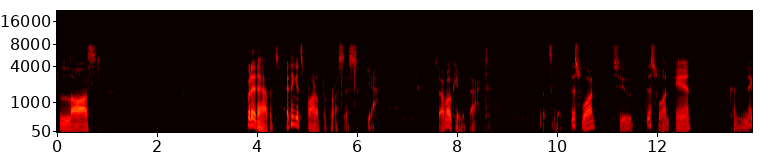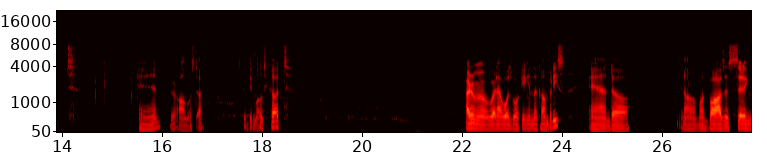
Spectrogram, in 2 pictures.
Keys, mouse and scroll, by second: 0.2 alt+click, 0.8 alt+middle click, 1.4 alt+click, 1.9 alt+middle click, 2.3 alt+right click, 4.7 alt+middle click, 4.9 alt+right click, 5.4 alt+middle click, 6.0 ctrl+z, 7.6 q, 7.9 right click, 9.6 alt+scroll down 1, 9.8 alt+middle click, 10.1 alt+right click, 10.4 alt+click, 10.7 alt+middle click, 10.9 alt+right click, 11.8 shift+click, 12.1 shift+right click, 13.4 shift+scroll down 1, 13.7 alt+middle click, 14.0 alt+right click, 14.3 alt+middle click, 14.5 alt+right click, 14.8 q, 15.1 alt+middle click, 15.5 q, 15.6 right click, 16.9 shift+right click, 20.0 right click, 20.6 alt+middle click, 20.9 alt+right click, 21.1 alt+middle click, 21.4 alt+right click, 21.6 alt+click, 22.0 alt+middle click, 22.2 alt+right click, 22.4 alt+click, 22.7 alt+middle click, 23.0 alt+right click, 26.2 scroll down 1, 26.9 alt+middle click, 27.2 alt+scroll down 1, 27.4 alt+click.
